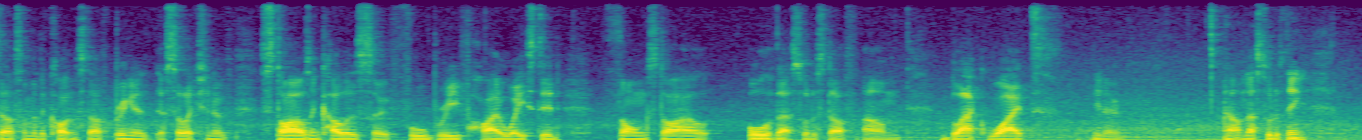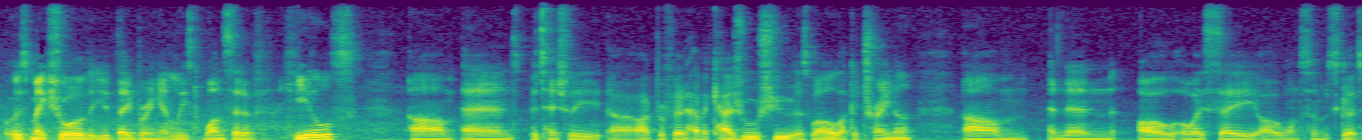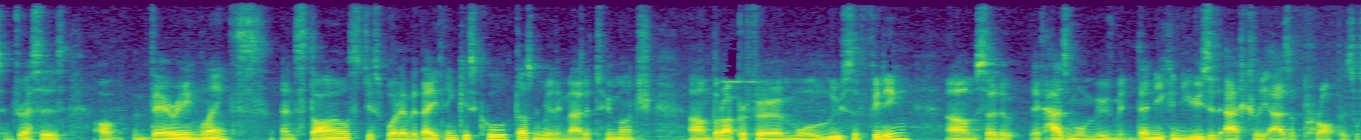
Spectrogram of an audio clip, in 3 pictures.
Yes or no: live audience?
no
